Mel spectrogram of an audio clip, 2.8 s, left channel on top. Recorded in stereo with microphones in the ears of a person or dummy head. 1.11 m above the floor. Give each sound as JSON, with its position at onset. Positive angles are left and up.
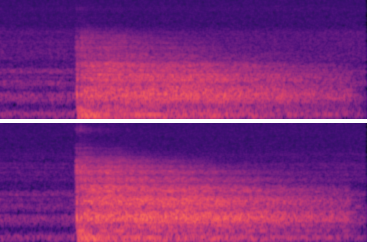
{"t": 0.6, "sound": "an explosion", "side_deg": -25, "distance_m": 1.8}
